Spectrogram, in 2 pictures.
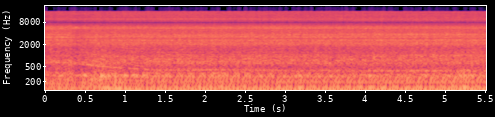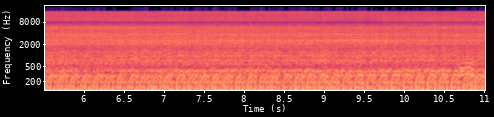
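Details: Dual-quad carbureted V8 in a 1914 vehicle build, after the carb's possibly plugged passages were cleaned because it had been puking fuel. Even, steady idle with a smooth low rumble and no misses or knocks. Air screws now respond and it is not pouring fuel. Normal idle.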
